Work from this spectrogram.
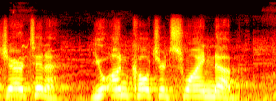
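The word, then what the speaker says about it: Giratina: When does the guerotina appear? It's actually pronounced geratina.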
